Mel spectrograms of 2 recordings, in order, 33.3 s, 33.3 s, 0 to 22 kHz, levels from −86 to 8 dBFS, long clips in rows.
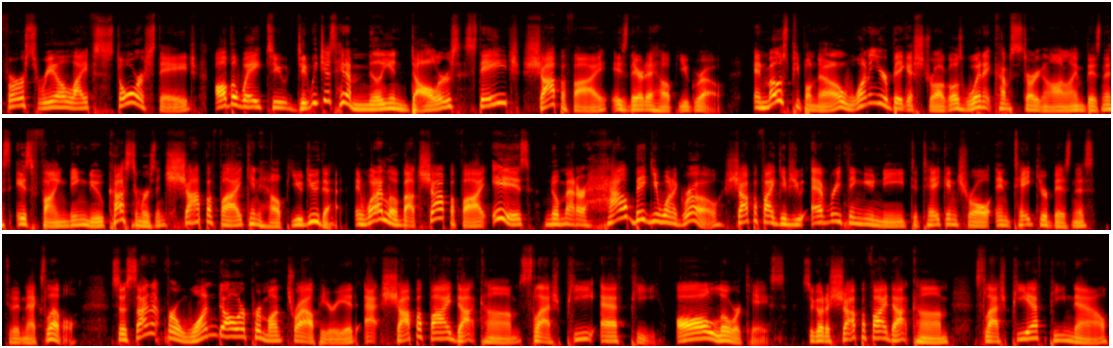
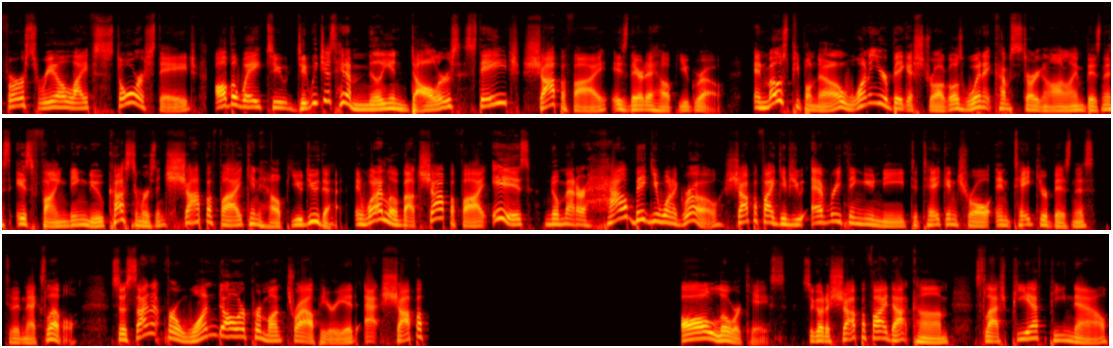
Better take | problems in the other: first | audio cutting out; at 26 s for 2.5 s

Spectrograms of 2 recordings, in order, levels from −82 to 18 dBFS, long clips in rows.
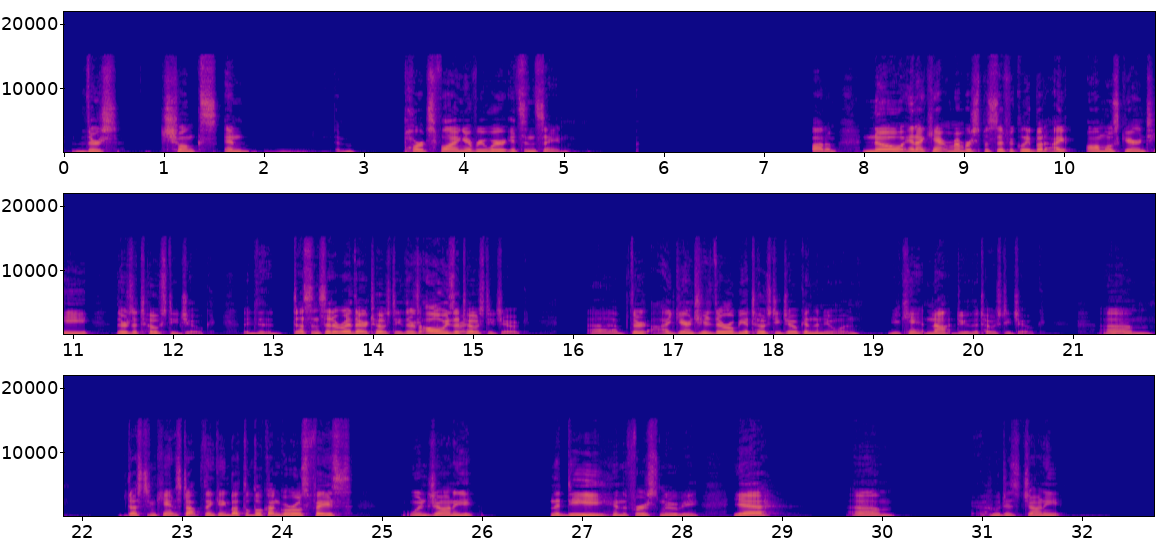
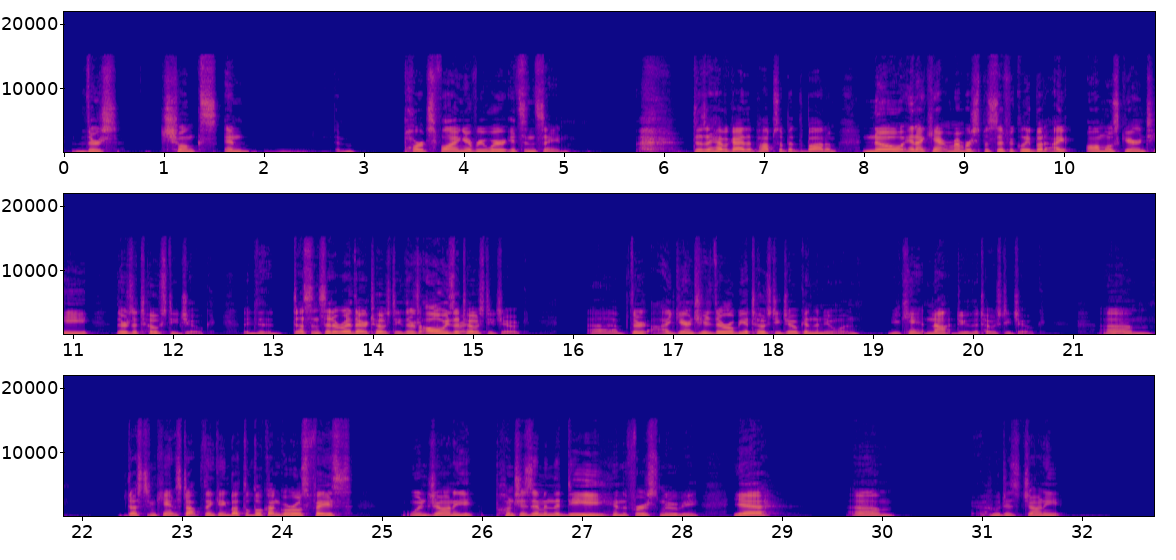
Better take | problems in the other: second | audio cutting out; at 6 s for 1.5 s and at 26 s for 0.5 s

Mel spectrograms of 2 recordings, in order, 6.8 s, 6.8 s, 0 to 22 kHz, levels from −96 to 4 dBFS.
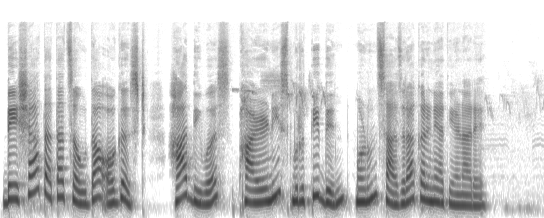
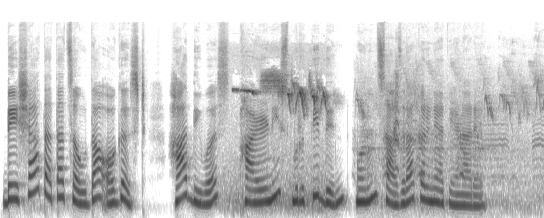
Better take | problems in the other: first | animal sounds; loud; from 2.5 s on; 2 dB below the speech; faint in the first

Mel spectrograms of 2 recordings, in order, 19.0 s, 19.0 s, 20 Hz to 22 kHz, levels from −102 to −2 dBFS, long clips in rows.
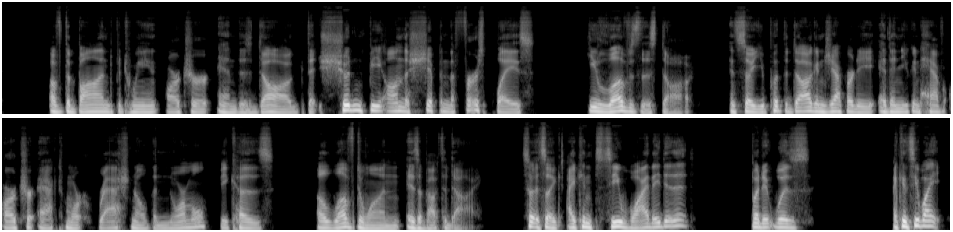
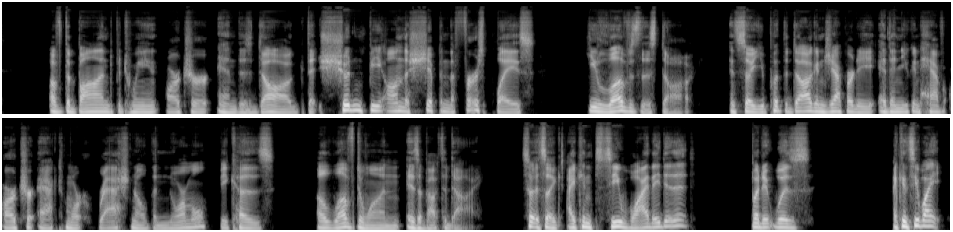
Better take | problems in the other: second | muffled; slightly; fading above 1 kHz

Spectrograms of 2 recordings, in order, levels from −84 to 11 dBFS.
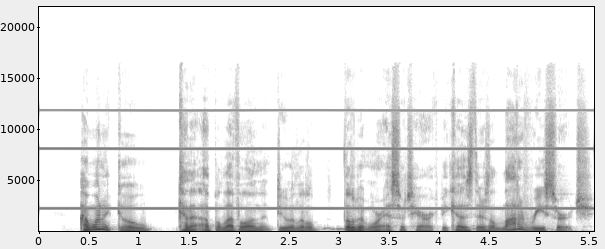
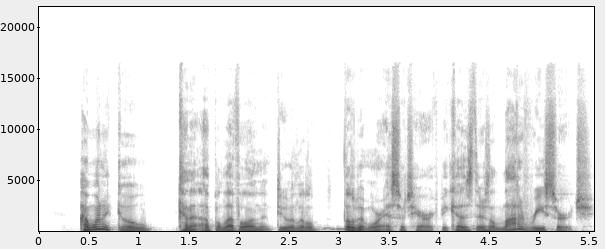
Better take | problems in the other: second | high-pitched whine; loud; throughout; 2.5 kHz, 7 dB below the speech

